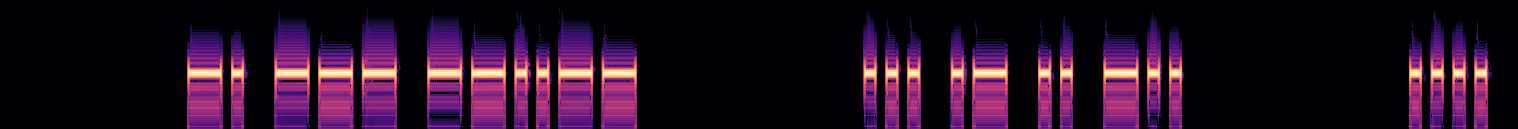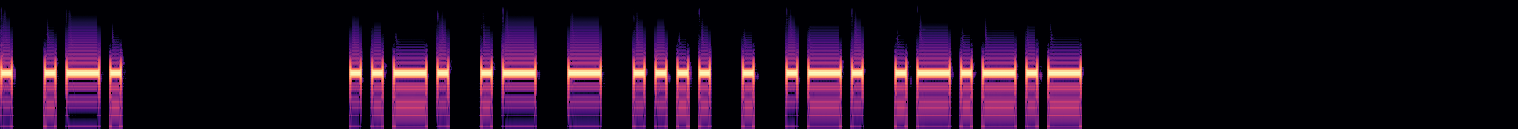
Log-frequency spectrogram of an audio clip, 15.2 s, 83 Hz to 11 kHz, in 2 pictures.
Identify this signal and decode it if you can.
Morse code, heard as a keyed tone, about 21 wpm, 700 Hz. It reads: NO, SAID HER FATHER.
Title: 3x Word-Spacing - Sentences from Top 300 Words - 22wpm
